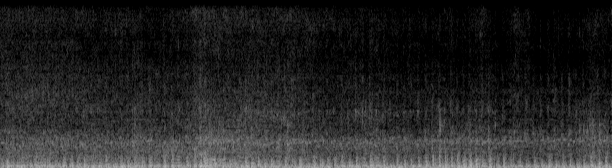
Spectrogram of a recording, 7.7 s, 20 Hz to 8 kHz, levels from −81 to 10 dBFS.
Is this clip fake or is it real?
fake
